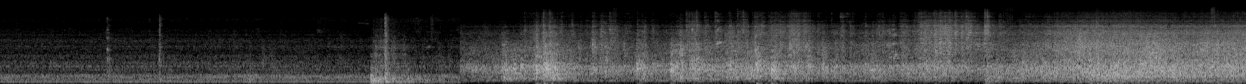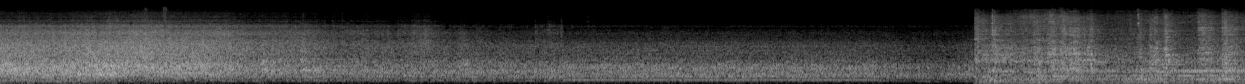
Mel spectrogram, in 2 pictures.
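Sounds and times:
debris clattering: 0:04.7 - 0:18.1, 0:22.2 - 0:24.9
concrete and masonry crashing down: 0:04.8 - 0:17.1, 0:22.2 - 0:24.9.

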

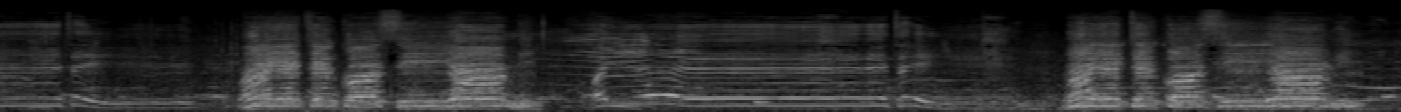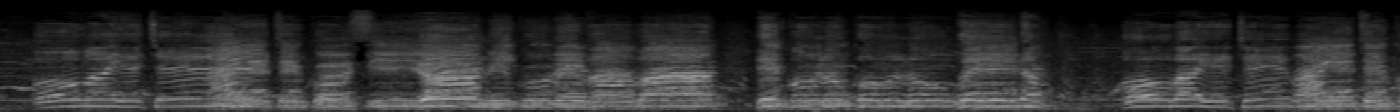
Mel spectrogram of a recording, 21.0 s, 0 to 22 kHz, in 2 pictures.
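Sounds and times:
choir singing a hymn: 0:01.3 - 0:04.1, 0:08.0 - 0:21.0.

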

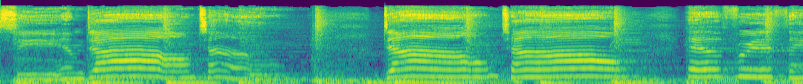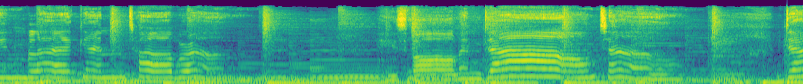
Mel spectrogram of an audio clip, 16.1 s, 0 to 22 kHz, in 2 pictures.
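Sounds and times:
song with sung vocals: 0:00.0 - 0:10.7, 0:11.8 - 0:16.0
steady bass line: 0:00.0 - 0:16.0.

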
